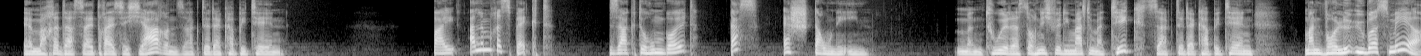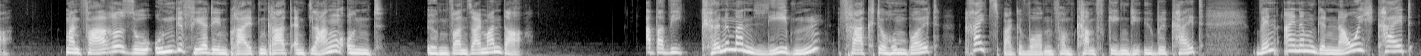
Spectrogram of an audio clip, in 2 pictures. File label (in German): Hoerspiel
